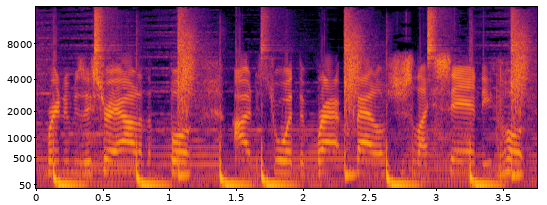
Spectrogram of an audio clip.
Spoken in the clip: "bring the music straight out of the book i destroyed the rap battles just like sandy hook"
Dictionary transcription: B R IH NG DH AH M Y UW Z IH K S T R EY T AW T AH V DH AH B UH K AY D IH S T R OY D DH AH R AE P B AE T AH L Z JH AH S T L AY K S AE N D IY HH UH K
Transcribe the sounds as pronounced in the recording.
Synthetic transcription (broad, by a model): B R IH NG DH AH M Y UW Z IH K S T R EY AW T AH V DH AH B UH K AY D IH S T R OY D DH AH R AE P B AE T L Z JH AH S T L AY K S AE N D IY HH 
